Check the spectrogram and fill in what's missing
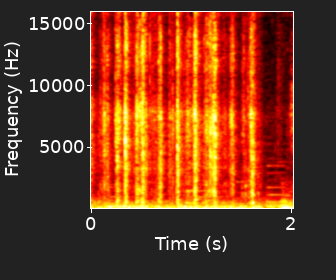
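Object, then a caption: Small package with metal earrings inside. A small gift package sent from England, holding metal earrings, is handled and shaken. It gives a quick run of light, bright rattling clicks from the metal pieces inside, each dying away almost at once.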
